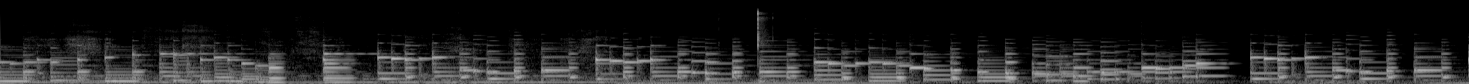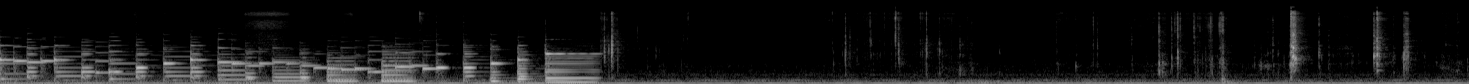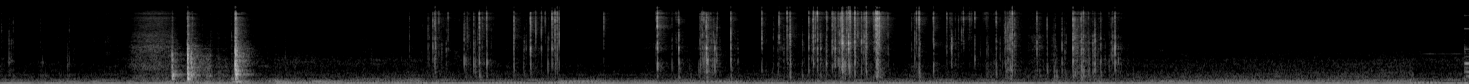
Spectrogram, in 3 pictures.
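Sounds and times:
plastic tearing: 20.7s - 21.6s, 22.9s - 29.6s, 33.5s - 35.0s, 35.8s - 40.7s
plastic wrappers crinkling: 20.7s - 21.8s, 22.9s - 30.0s, 33.4s - 35.0s, 35.8s - 40.7s
plastic case opening: 37.2s - 40.6s.

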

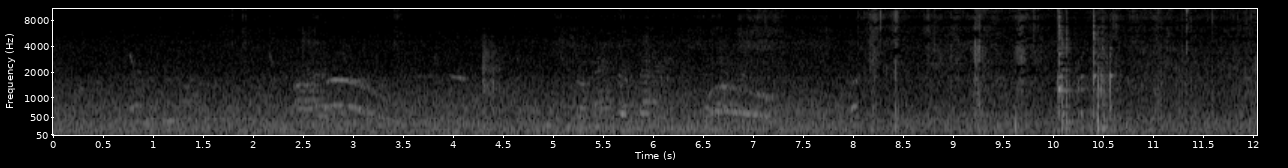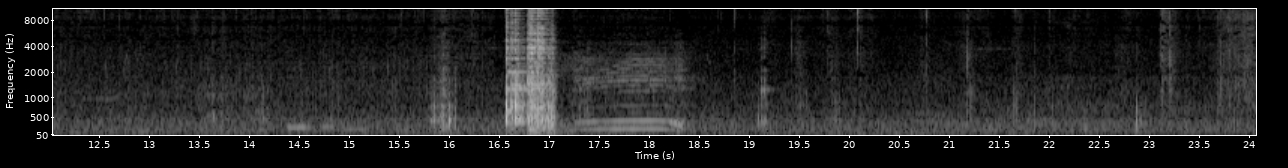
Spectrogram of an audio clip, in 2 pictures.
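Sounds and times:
pot lid and cookware clinking: 10.0s - 10.7s, 15.8s - 17.1s
cow mooing: 17.1s - 18.4s.

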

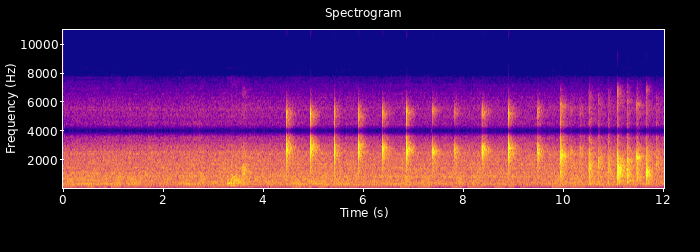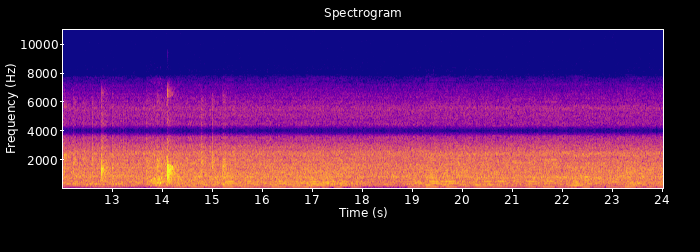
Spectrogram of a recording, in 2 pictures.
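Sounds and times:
fingers snapping: 4.4s - 13.1s.

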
